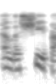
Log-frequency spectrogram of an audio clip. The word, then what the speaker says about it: Elisheba: It's pronounced Elisheba. I think that's right in Hebrew.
